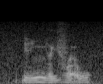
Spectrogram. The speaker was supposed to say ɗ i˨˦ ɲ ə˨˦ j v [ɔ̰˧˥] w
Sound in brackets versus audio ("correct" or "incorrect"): incorrect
